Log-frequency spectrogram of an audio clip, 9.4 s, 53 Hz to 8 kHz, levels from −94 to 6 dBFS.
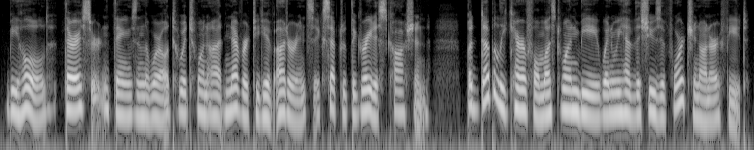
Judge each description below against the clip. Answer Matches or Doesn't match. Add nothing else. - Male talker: Doesn't match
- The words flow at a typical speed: Doesn't match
